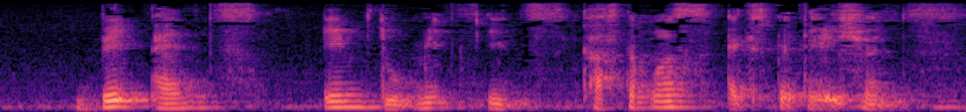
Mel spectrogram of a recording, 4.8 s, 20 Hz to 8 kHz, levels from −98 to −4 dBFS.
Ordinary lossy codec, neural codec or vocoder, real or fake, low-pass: MP3, 32 kbps; vocoder, 22.05 kHz, 80 mel bands, HiFi-GAN; fake; 7.2 kHz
